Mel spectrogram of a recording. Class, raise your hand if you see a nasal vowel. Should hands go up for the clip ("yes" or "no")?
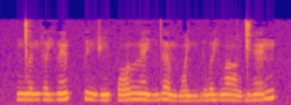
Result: yes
